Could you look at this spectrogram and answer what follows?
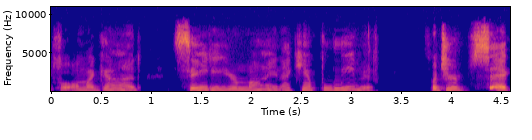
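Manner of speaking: tearful, crying voice, spoken through tears. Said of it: "I'm just crying".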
